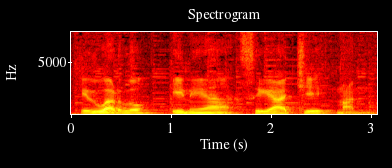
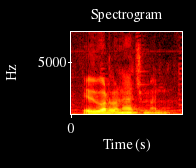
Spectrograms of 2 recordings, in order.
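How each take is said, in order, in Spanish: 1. El nombre se dice despacio y con calma. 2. El nombre se dice a un ritmo normal.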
